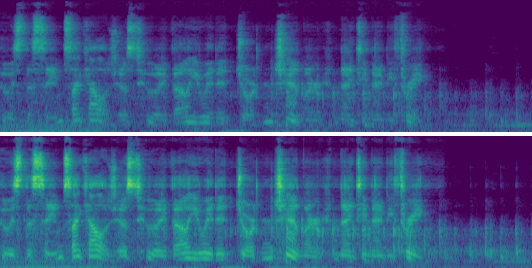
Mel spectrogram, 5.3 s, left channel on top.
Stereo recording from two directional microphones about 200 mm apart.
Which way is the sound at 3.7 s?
55° right (ahead or behind).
